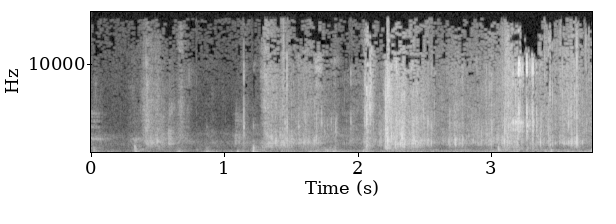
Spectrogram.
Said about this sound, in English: I'm walking outside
